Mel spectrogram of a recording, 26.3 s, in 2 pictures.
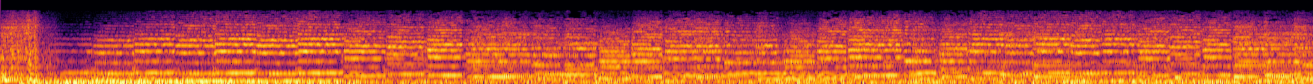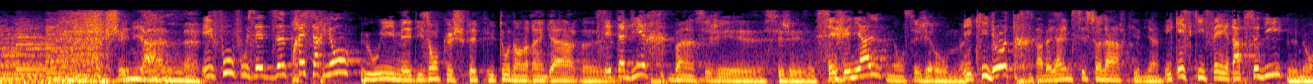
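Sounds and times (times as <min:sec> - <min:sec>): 
low road rumble: 0:00.0 - 0:15.2
police car siren: 0:00.1 - 0:14.2
speech: 0:15.8 - 0:26.2.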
